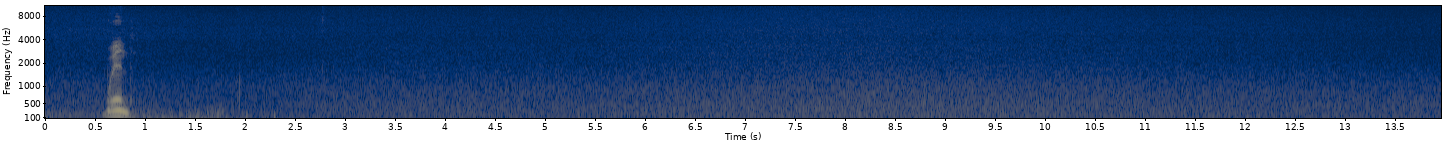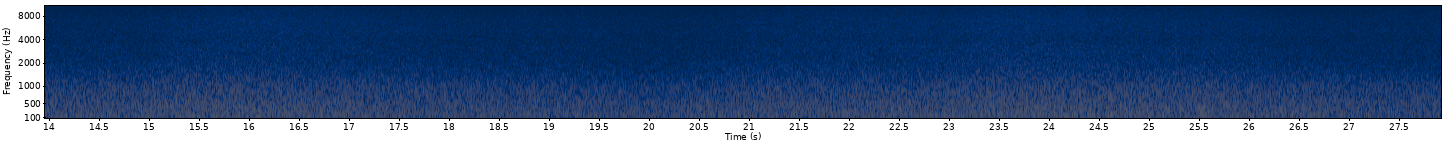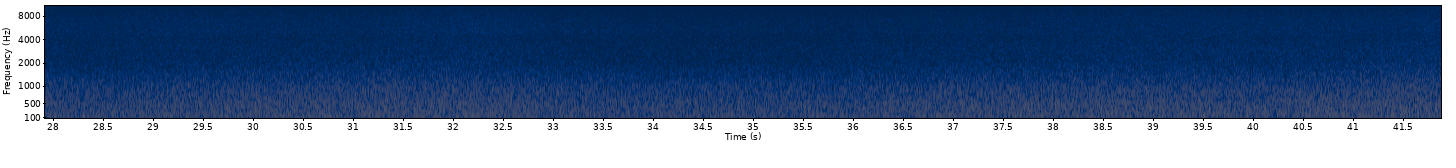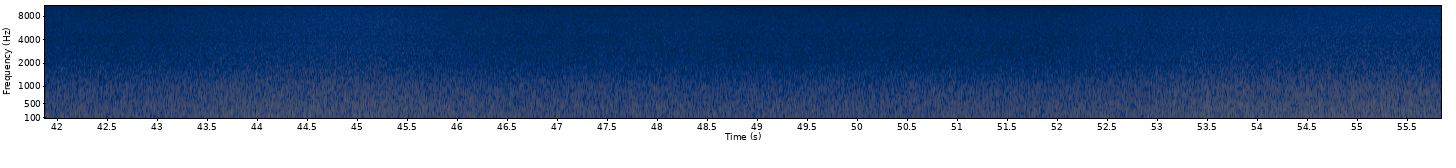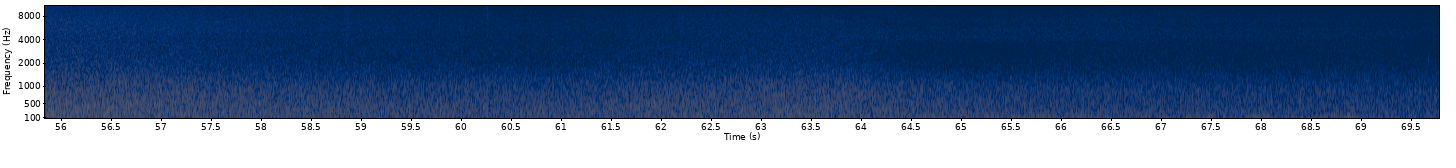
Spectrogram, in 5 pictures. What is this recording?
wind through trees.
